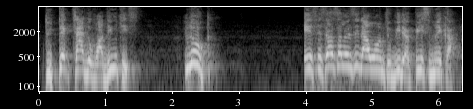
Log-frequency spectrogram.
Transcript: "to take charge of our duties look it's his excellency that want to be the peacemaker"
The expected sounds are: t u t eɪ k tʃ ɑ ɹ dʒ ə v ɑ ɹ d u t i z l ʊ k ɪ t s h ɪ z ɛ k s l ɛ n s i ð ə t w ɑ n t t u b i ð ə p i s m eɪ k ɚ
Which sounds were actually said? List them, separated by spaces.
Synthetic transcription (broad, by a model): t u t eɪ k tʃ ɑ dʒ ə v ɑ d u t i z l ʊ k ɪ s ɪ s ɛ s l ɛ n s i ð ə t w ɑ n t t u b i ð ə p i s m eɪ k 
